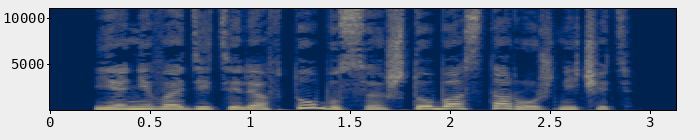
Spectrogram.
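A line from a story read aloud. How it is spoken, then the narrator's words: Plain. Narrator (Russian): сказал он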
